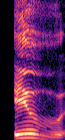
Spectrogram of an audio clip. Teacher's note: ইয হামজা দিয়ে জাল ধরবে ইয জালের উচ্চারণটা একদম নরম হবে জিহ্বার মাথা উপরের দাঁতের মাথার সাথে লাগবে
